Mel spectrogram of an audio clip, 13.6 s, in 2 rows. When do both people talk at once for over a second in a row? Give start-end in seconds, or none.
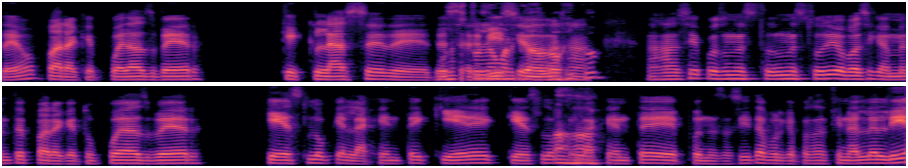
3.2-4.4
